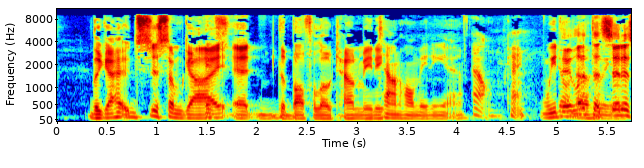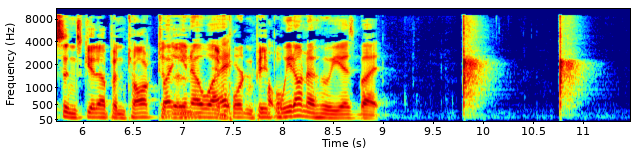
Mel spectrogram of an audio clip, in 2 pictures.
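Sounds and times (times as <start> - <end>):
speech: 0.3 - 9.1
slow golf clap: 9.8 - 10.2, 10.8 - 11.2.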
